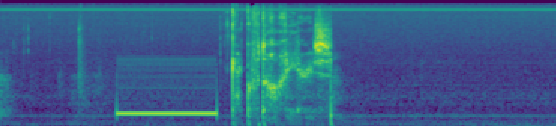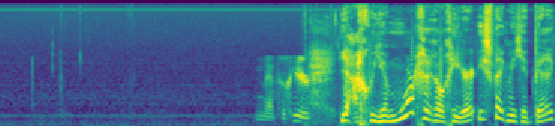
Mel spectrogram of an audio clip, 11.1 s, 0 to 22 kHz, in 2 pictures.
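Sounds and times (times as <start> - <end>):
faint steady electronic tone: 0.0 - 11.1
telephone ringing: 1.2 - 2.2
speech: 8.2 - 11.1.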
